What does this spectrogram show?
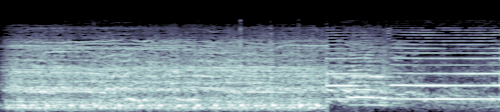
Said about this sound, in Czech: Uz zvuke vuvuzela i petardi i uz glasno skandiranje na stadionu u najvećem albanskom selu na jugu Srbije u Velikom Trnovcu počela je fudbalska utakmica između lokalnog kluba Trnovac i kluba Nebeski anđeli koji čine pripadnici Vojske Srbije.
